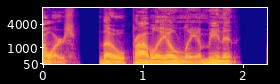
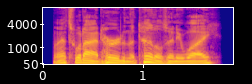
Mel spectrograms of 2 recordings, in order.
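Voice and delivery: usual speaking voice

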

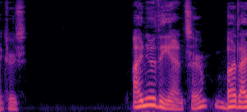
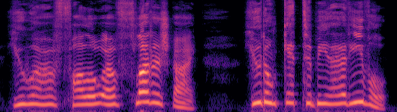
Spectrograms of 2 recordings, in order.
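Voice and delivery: much higher, louder angry bark; 10 semitones higher, 9 dB louder than usual. A narrator's reading. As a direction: bark it at her, furious. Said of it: "I barked".

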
